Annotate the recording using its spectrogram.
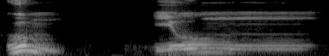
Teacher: mim sukun bertemu dengan huruf ya, ini bacaan izhar syafawi, dibaca jelas.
